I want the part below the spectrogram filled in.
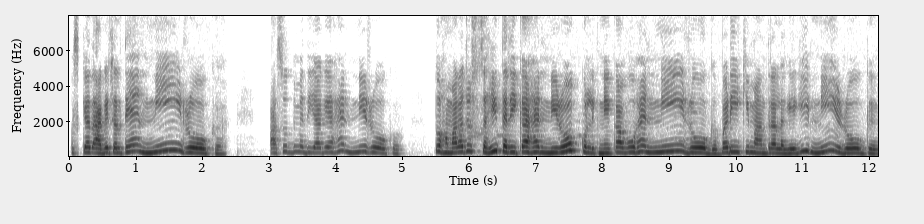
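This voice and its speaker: A woman teaching an exam-prep spelling lesson, who slowly repeats each word and keeps reminding her students to remember it. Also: high-pitched, dull audio. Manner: repetitive, drawn-out spelling of words.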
